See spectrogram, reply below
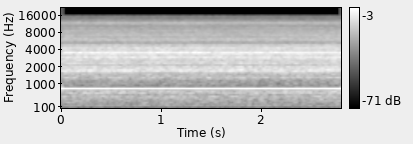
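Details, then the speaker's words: Steady mechanical hiss with a constant high tone from a Puritan Bennett 840 ventilator running its Short Self Test with the patient Y blocked by a cap: normal pressure and flow sounds. "these are normal pressure sounds flow sounds as the machine goes through the testing"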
